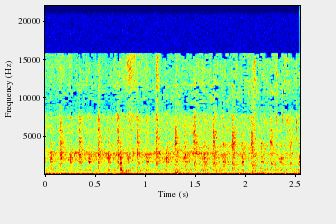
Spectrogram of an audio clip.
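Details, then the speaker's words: 2005 Dodge Ram 1500, 5.7 Hemi V8 at idle: sharp, regular knock tapping several times a second from down low. Owner suspects the lower end, crank or main bearings rather than the flexplate. Unconfirmed. "So yeah, if any of you guys out there know what that noise is, I think it's the lower end, or one of the crank bearings or main bearings or something. That's what it sounds like."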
